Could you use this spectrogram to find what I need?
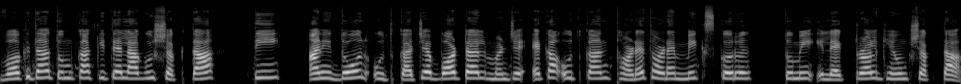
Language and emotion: Goan Konkani, neutral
